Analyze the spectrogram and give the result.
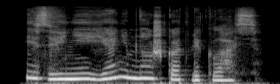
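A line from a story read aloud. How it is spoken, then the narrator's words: Sighing. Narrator (Russian): вздохнула Юнхи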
